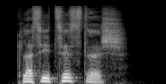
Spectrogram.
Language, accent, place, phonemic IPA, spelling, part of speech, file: German, Germany, Berlin, /klasiˈt͡sɪstɪʃ/, klassizistisch, adjective, De-klassizistisch.ogg
- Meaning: classicistic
